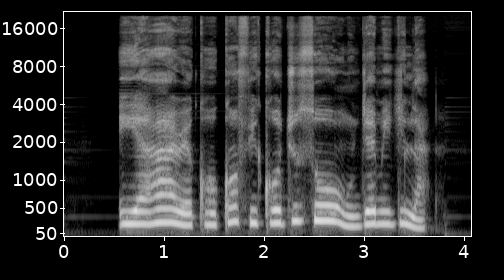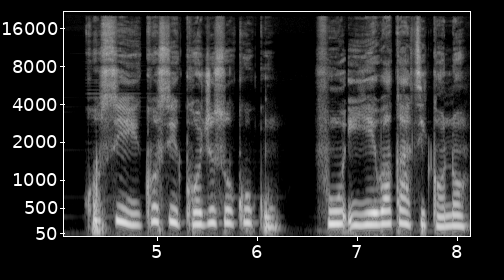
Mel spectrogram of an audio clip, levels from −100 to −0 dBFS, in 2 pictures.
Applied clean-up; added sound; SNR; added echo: neural mask model DeepFilterNet 3.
